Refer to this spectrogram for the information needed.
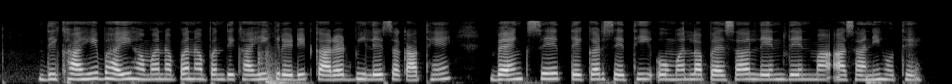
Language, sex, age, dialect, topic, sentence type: Chhattisgarhi, female, 36-40, Eastern, banking, question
